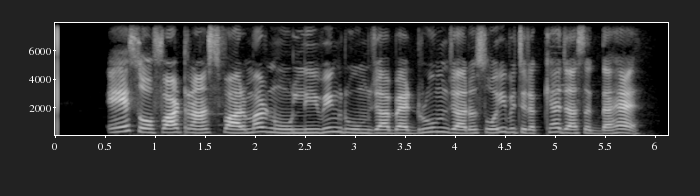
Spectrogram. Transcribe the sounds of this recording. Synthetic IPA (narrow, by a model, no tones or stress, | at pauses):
eːsoːpʰaːʈɾãːnspʰaːɾməɾnũːliːʋɪ̃ŋɡɾuːmd͡ʒãːbɛːɖɾuːmd͡ʒãːɾʊsoːiːʋɪt͡ʃɾəkʰːjaːd͡ʒaːsək̚d̪aːɦɛː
